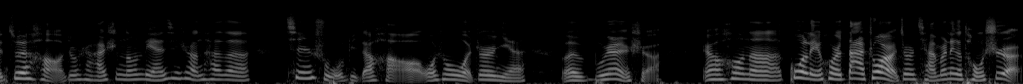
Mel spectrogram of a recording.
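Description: A woman's voice: on the high side, a bit bright, dry recording. A woman podcast host, telling a story in casual chat and laughing as she goes.

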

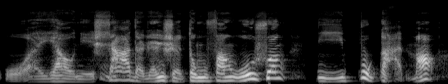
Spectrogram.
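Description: A woman's voice: sits low, sing-song, unhurried, fairly bright tone, slightly rough, full character voice. A woman voicing a ruthless, scheming old nobleman who mocks and menaces in an audiobook. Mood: sneering. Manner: sneering, menacing. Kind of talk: audiobook character voice.

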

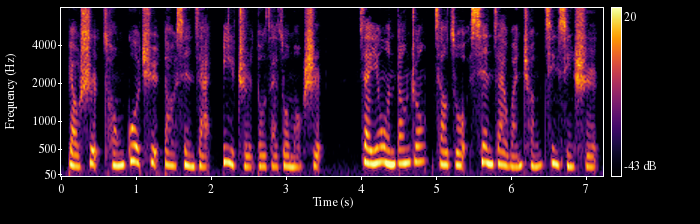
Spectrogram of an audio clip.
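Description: A woman teaching English vocabulary to Chinese learners, spelling words letter by letter and reading example sentences slowly. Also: fairly high pitch, a little mellow, slightly rough, no room sound, clean studio sound.

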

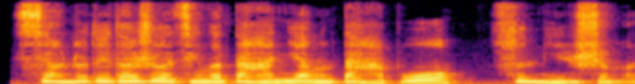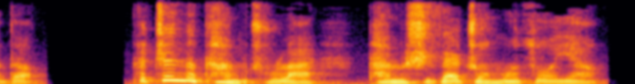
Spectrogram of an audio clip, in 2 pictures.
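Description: A woman's voice: mid-range voice, sing-song, fairly quick, warm tone, breathy edge. A woman narrating a serialized audiobook with a lightly humorous storytelling manner.

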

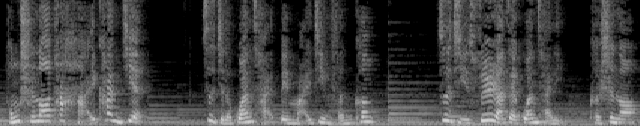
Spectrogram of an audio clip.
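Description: A woman narrates a story as host of her channel, her voice pitched a little high. She tells it gently and conversationally, pausing on small fillers. Soft music plays faintly underneath. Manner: gentle spoken storytelling with frequent filler pauses.

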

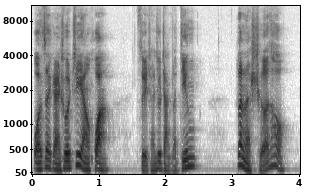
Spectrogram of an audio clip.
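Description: Guy reading as a teasing young nobleman, playful, voice bouncing all over, mid-low. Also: sing-song, unhurried, a bit bright. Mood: pleading. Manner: teasing, light and bantering. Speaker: audiobook reader. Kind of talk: classical novel reading.

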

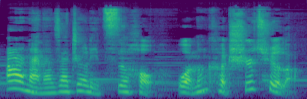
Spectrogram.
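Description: Woman doing a playful bold servant girl, breathy, storybook reading. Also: medium pitch, lively intonation, moderate pace, darkish tone, faint music behind. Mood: cheeky. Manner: playful, cheeky banter. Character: cheeky young maidservant, playful and bold.

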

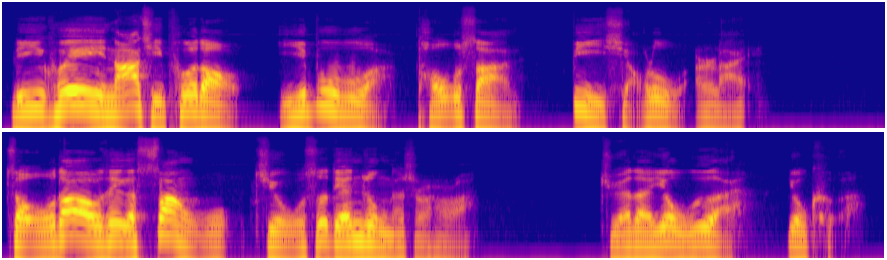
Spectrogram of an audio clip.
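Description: A man's voice: on the high side, big pitch swings, unhurried, no room sound, studio quality. A man with a Northeastern Mandarin accent telling a classic novel as a chatty storyteller, drawing out his sentence particles.

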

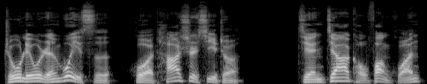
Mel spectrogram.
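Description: A man's voice: medium pitch, expressive, a little slow, a bit bright, no room sound. A cold, stern chancellor from a spoken historical tale, reading out an imperial edict in a raised, formal, declaiming voice, as a man acts him out. The voice sits close and dry.

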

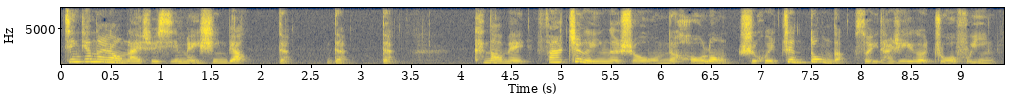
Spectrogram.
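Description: A woman teaching English pronunciation in an online lesson, speaking clearly and deliberately and repeating words slowly for learners. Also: medium pitch, lively intonation, a little mellow.

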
